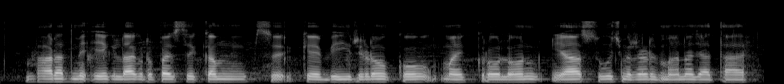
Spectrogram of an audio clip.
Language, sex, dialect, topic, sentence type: Hindi, male, Kanauji Braj Bhasha, banking, statement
